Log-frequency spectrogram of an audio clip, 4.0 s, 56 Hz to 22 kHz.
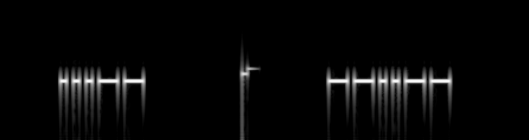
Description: Morse code, heard as a keyed tone, about 25 wpm, 700 Hz. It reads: 3 ,
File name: Single Character (Letter:Number:Punctuation:Prosign) - Rapid-Fire - 25wpm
